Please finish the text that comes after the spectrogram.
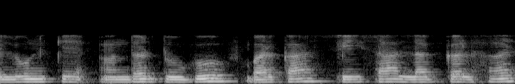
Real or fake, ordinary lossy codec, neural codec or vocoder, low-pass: real; AAC, 16 kbps; none; 7.2 kHz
